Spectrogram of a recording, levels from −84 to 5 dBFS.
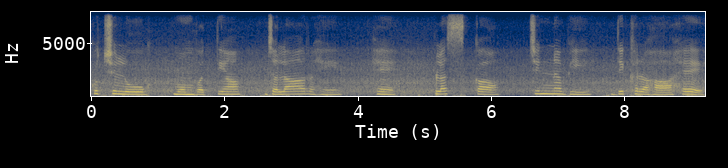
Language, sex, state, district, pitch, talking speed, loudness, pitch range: Hindi, female, Madhya Pradesh, Dhar, 235 Hz, 85 wpm, -14 LUFS, 220-255 Hz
